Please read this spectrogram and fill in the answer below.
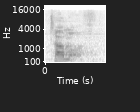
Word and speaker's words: Tumulth: My clients, in the face of disenrollment, said, we descend very clearly from Tumulth.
